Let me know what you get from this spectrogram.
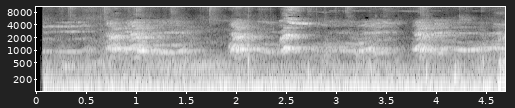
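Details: Phu Quoc Ridgeback, a mother with her pups going off together to sneak bran; short harmonic barks or yelps come in separate bursts, about four in under five seconds, over a steady low hum.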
